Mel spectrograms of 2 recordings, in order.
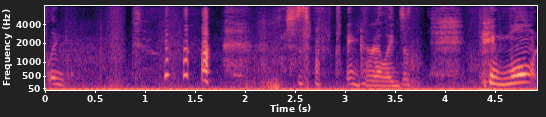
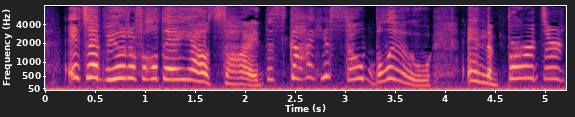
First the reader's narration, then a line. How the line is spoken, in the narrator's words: just start screaming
